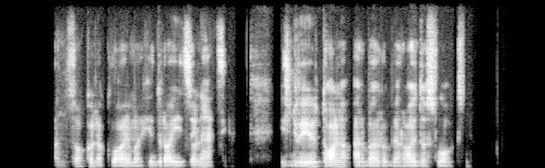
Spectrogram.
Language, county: Lithuanian, Kaunas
